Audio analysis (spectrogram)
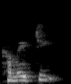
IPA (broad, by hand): kə'miti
